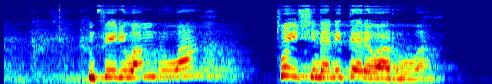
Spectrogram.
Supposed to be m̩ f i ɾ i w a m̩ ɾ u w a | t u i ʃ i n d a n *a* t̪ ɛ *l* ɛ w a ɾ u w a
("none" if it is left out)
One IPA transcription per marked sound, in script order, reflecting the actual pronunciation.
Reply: i, ɾ

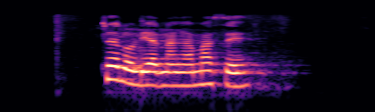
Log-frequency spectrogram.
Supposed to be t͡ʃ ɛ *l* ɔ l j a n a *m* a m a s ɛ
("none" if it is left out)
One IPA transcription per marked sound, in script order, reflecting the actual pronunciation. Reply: l, ŋ

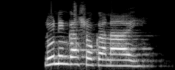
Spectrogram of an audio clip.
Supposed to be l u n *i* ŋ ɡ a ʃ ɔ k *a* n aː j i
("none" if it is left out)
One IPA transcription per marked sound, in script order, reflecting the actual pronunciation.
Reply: i, a

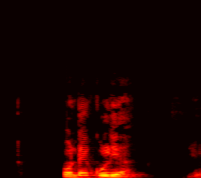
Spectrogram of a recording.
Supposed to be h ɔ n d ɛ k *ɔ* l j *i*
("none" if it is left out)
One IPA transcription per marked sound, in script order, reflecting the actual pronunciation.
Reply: u, a

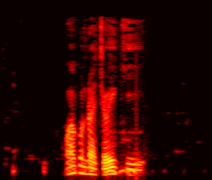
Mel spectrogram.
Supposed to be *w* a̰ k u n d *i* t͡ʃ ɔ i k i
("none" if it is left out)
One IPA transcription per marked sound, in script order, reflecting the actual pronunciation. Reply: w, a

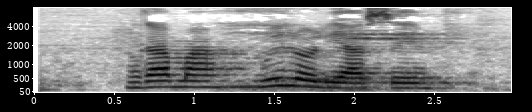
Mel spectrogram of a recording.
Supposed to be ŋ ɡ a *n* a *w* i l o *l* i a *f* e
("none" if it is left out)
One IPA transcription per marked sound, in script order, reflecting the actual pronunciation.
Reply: m, w, l, s

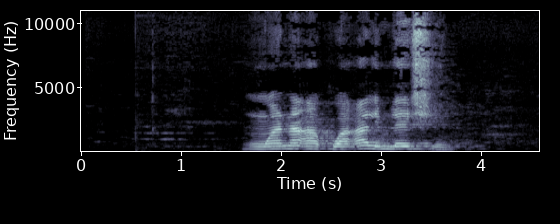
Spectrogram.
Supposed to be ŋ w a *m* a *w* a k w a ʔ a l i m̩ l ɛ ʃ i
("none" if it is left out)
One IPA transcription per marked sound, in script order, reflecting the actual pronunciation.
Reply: n, none

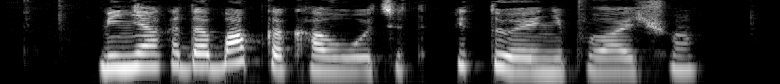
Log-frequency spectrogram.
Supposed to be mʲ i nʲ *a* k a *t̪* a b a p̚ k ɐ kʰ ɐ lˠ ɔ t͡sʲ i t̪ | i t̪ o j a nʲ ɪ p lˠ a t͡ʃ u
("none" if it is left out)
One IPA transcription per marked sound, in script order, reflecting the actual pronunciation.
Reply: a, d̪

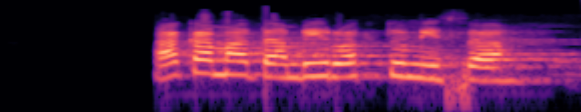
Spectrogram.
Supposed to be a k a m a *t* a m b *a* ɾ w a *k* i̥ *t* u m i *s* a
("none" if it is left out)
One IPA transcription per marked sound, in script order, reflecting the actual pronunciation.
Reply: t, i, k, t, s

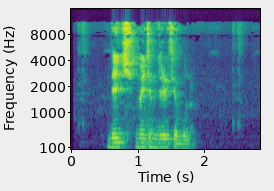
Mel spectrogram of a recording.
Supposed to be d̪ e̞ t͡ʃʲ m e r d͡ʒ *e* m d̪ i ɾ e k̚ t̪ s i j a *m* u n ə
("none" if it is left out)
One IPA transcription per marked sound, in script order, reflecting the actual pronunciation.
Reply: e, b

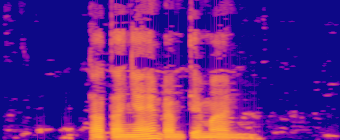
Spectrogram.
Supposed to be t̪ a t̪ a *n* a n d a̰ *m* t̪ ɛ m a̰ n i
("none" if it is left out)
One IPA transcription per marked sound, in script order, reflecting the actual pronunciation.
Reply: ɲ, m

